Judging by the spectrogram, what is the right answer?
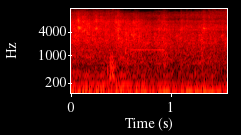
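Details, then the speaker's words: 1959 Plymouth Suburban Poly V8 with solid lifters, cold with little choke action: low, uneven idle wavering and sagging, struggling to stay lit and close to stalling; hard to start, runs fine once going. "She was hard to get her started, but once we got her started and run, it never really been a problem. She's going to stall it."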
